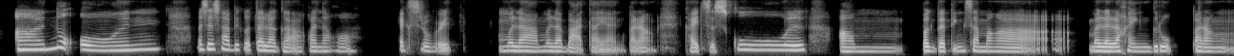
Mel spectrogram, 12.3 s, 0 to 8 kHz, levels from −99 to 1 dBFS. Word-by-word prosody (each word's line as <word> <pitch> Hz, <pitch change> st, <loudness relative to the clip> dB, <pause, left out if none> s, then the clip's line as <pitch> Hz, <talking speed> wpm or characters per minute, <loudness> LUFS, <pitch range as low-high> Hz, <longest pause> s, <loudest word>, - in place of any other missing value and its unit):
Ah, 240 Hz, 0 st, +5 dB
noon 235 Hz, -3 st, +1 dB, 0.3 s
masasabi 245 Hz, -1 st, +2 dB
ko -, -, -1 dB
talaga 195 Hz, -6 st, +1 dB
kuwan 180 Hz, -1 st, -2 dB
ako 180 Hz, -2 st, -8 dB, 0.6 s
extrovert 180 Hz, -, -2 dB, 0.5 s
mula 190 Hz, -1 st, +2 dB
mula 180 Hz, 0 st, 0 dB
bata 125 Hz, -, -2 dB
yan 85 Hz, -, -6 dB
parang -, -, -2 dB, 0.3 s
kahit -, -, -1 dB
sa -, -, -1 dB
school, 225 Hz, -2 st, +3 dB, 0.4 s
um, 170 Hz, -1 st, -3 dB, 0.2 s
pagdating 180 Hz, 0 st, +2 dB
sa 190 Hz, +1 st, 0 dB
mga 175 Hz, -1 st, 0 dB, 0.8 s
malalaking 180 Hz, -1 st, +3 dB
group 190 Hz, 0 st, +1 dB, 0.2 s
parang 170 Hz, -2 st, -1 dB
190 Hz, 110 wpm, -26 LUFS, 175-225 Hz, 0.8 s, Ah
